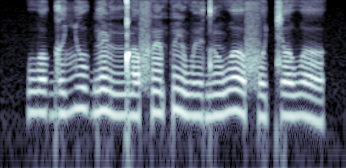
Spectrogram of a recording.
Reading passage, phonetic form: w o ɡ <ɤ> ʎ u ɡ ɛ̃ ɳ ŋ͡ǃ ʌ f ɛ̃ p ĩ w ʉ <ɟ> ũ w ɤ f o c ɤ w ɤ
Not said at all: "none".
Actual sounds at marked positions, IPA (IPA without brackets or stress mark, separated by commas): ɤ, d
